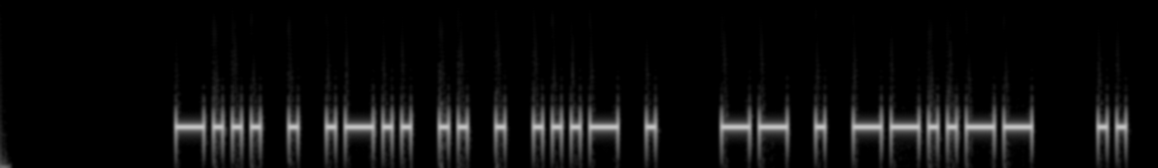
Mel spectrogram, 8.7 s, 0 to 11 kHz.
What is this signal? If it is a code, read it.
Morse code, heard as a keyed tone, about 17 wpm, 700 Hz. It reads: BELIEVE ME, I
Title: Sentences from Top 1000 Words - Review Part 2 - 17wpm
